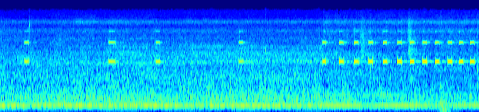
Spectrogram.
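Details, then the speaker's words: Walk-in cooler with refrigerant leak, bad compressor and burnt wires: leak detector in nitrogen-pressurized system, fans off, chirps rise from about one to three per second near the evaporator coil area; refrigerant leak detector alarm. "yeah so contaminated obviously the door open oh yeah look at that she's going nuts up here in the coil area yeah that's not good"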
